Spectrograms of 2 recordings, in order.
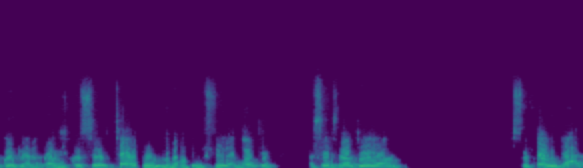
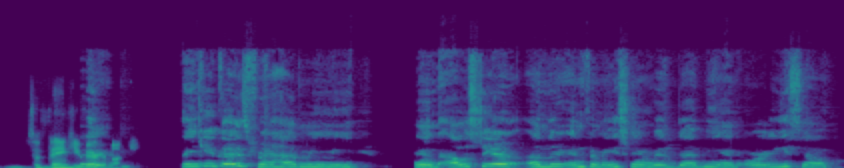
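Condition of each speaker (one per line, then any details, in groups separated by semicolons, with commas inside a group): No condition
Cerebral palsy; cerebral palsy, uses wheelchair; diagnosed at nine months, 27 years old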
